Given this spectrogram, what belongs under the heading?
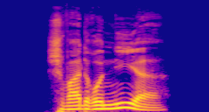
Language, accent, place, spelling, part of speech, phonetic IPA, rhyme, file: German, Germany, Berlin, schwadronier, verb, [ʃvadʁoˈniːɐ̯], -iːɐ̯, De-schwadronier.ogg
- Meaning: 1. singular imperative of schwadronieren 2. first-person singular present of schwadronieren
